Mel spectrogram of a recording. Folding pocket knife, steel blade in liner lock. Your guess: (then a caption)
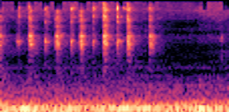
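Loose. A Smith & Wesson Sideburn folding pocket knife, with a metal blade and liner lock, is shaken while folded. Its loose blade rattles in a quick run of light, bright metallic clicks over a low rumble. The blade is loose, possibly damaged from repeated reverse flicking, and moves against the lock's detent only when closed; it stays still when open.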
